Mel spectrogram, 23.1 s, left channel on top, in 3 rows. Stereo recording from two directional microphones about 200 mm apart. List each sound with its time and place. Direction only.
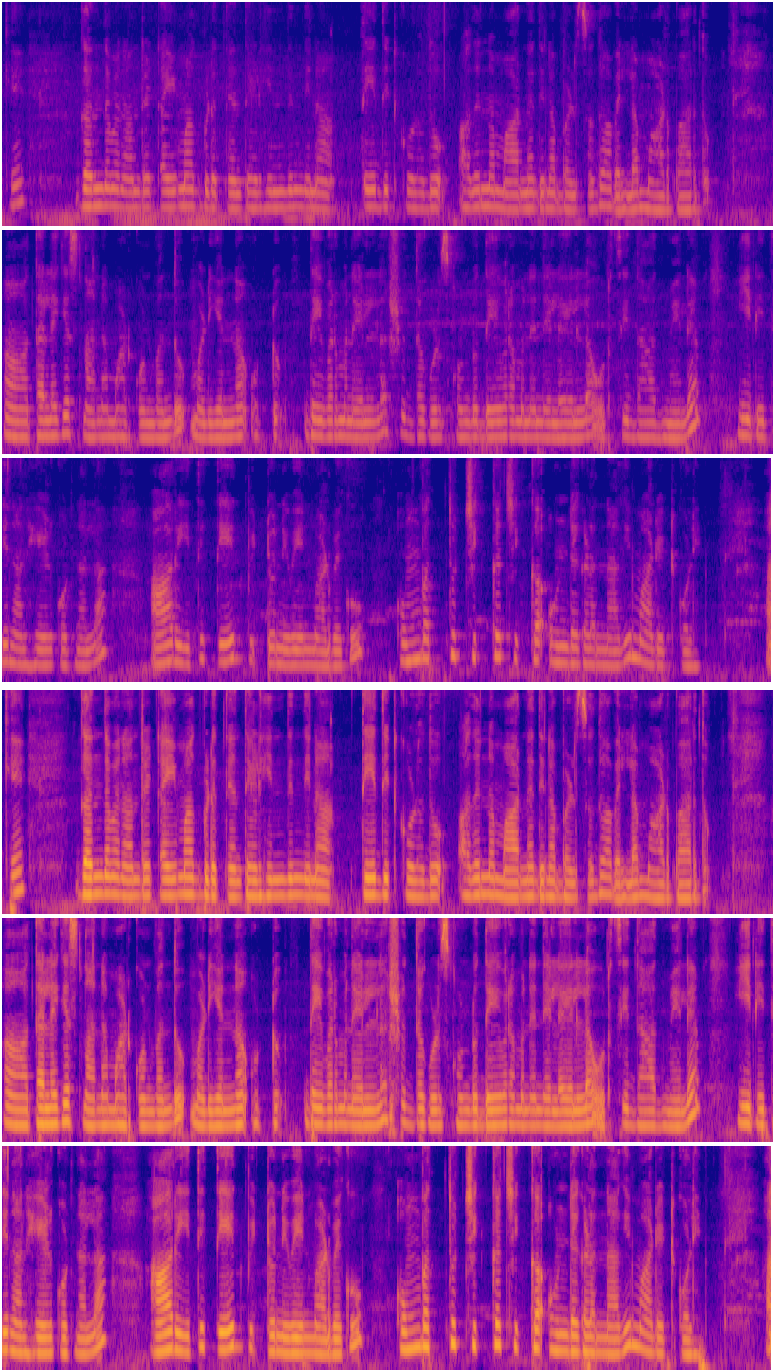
0.0 s a woman's voice: 45° right (ahead or behind)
